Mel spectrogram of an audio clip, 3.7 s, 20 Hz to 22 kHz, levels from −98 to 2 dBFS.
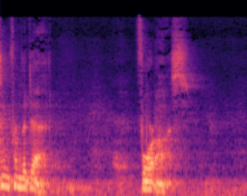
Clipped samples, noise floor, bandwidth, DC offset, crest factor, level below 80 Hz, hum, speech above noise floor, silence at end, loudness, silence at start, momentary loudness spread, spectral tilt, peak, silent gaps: under 0.1%; -37 dBFS; 16 kHz; under 0.1%; 18 dB; -38 dBFS; none; 23 dB; 0 s; -16 LUFS; 0 s; 24 LU; -6.5 dB/octave; 0 dBFS; none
